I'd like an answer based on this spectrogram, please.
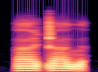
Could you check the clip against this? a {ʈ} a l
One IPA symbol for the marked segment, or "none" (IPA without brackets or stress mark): ʈ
